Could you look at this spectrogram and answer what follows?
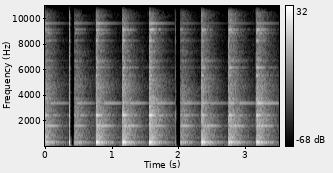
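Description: Hammer blows on a hot steel bar while bevelling a hand-forged ladle at an anvil, eight sharp ringing strikes at a steady beat with a couple of lighter taps between them, loud and close, with no talk.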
